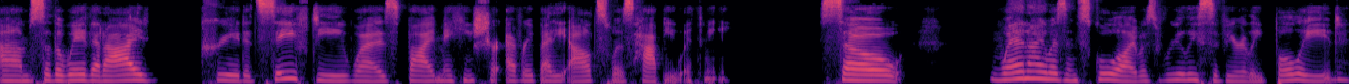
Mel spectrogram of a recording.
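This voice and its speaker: A woman speaks at a medium pitch with fairly even intonation. Her pace is moderate. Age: 40s. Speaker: life coach. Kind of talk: casual interview.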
